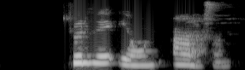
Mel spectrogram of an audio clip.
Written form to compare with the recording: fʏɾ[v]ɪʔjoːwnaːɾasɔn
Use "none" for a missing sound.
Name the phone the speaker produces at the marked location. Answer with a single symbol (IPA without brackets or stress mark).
ð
